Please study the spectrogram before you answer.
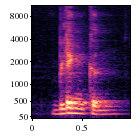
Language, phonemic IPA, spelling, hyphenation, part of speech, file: Dutch, /ˈblɪŋkə(n)/, blinken, blin‧ken, verb, Nl-blinken.ogg
- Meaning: to shine, to glitter (reflect light)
